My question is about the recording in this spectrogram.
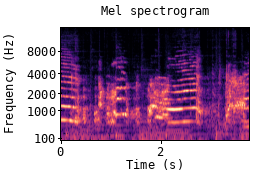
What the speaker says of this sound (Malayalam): ഇതാ നമ്മളിതാ നാടൻ കോഴീനെ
